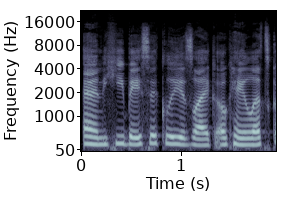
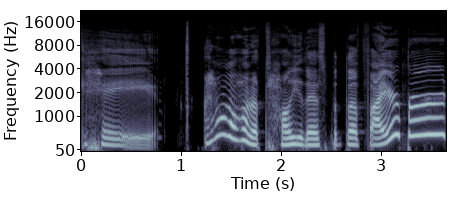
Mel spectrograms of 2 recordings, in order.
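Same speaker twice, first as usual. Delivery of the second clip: swooping, animated character voice going up and down. Retelling a scene, speaking as Bagra to Mal: voicing Bagra. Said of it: "Bagra's like".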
